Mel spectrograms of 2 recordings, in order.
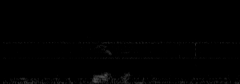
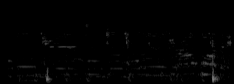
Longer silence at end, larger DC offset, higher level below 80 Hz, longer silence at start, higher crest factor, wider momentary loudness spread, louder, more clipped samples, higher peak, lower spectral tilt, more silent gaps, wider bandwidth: about the same, 0 s vs 0 s; neither; first, -72 dBFS vs under -90 dBFS; about the same, 0 s vs 0.05 s; second, 18 dB vs 26 dB; second, 6 LU vs 9 LU; second, -61 LUFS vs -55 LUFS; neither; second, -42 dBFS vs -30 dBFS; first, -5 dB/octave vs -3.5 dB/octave; neither; first, 16.5 kHz vs 11 kHz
